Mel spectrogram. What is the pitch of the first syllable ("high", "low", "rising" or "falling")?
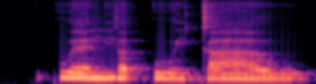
low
